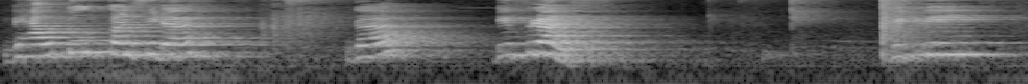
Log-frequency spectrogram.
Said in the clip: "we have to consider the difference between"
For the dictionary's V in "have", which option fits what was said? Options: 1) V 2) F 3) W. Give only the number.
3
